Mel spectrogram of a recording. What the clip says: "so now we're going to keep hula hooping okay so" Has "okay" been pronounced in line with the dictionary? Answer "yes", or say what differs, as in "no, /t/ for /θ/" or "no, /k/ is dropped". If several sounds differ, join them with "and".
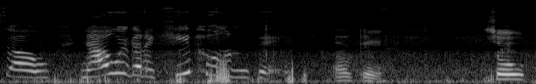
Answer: yes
